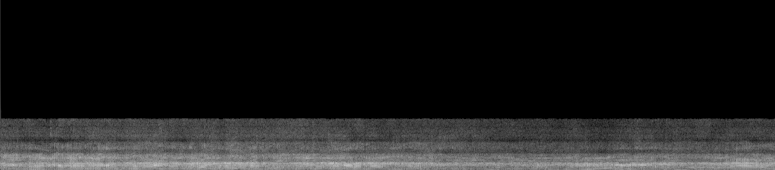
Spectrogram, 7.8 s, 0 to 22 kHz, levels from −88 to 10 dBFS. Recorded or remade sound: remade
